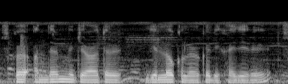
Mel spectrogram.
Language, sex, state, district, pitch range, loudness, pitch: Hindi, male, Arunachal Pradesh, Longding, 100-115 Hz, -17 LUFS, 105 Hz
